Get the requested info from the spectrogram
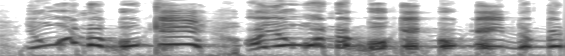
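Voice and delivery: put-on Indian accent. Speaker recalls a scene, quoting Michael Scott in his mock Indian accent. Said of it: "he's making like an Indian accent".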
